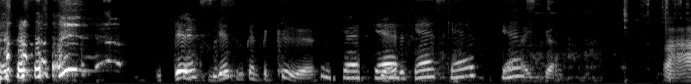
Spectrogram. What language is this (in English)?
Malay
